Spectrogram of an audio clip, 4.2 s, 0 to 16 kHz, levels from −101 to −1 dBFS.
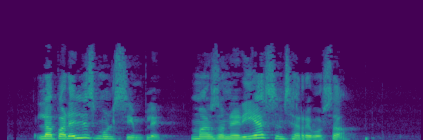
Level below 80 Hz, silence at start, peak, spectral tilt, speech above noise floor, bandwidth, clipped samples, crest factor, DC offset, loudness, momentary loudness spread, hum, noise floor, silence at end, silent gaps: -82 dBFS; 0.4 s; -12 dBFS; -5 dB/octave; 44 dB; 11 kHz; under 0.1%; 20 dB; under 0.1%; -30 LUFS; 12 LU; none; -73 dBFS; 0.55 s; none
